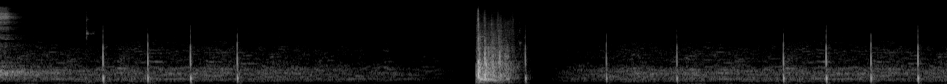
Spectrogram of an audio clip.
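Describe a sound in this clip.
A tennis ball bounces repeatedly on a hard court.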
